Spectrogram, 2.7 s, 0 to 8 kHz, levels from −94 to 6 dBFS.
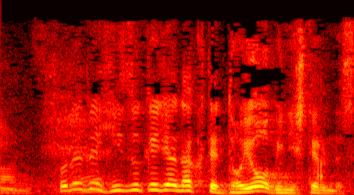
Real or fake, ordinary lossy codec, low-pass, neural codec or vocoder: real; MP3, 32 kbps; 7.2 kHz; none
